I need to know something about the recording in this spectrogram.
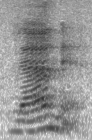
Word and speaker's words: lerne: Or if we have a verb conjugation like lerne, no silent E, we have to hear it.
